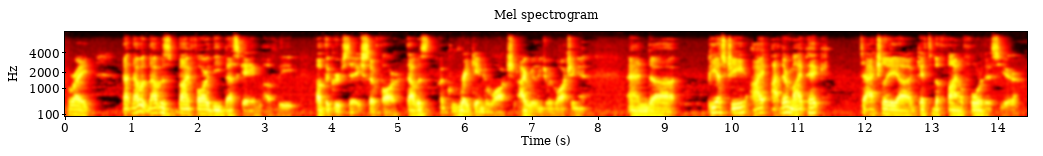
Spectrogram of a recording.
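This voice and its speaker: A low-voiced man co-hosts a casual football podcast and talks eagerly, circling back to his points with restarts and fillers. The audio is dull and lo-fi. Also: normal speed, bright, forceful tone. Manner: eager, repeats himself, many restarts and fillers. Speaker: podcast co-host. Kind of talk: casual sports chat.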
